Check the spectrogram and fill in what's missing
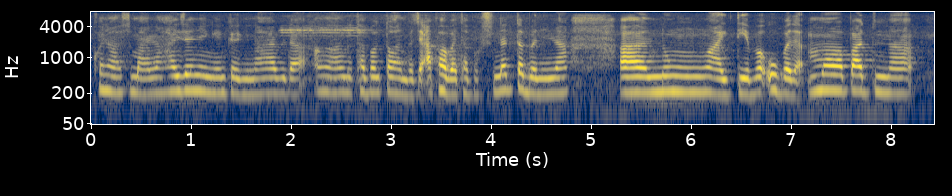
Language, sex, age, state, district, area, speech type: Manipuri, female, 18-30, Manipur, Bishnupur, rural, spontaneous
